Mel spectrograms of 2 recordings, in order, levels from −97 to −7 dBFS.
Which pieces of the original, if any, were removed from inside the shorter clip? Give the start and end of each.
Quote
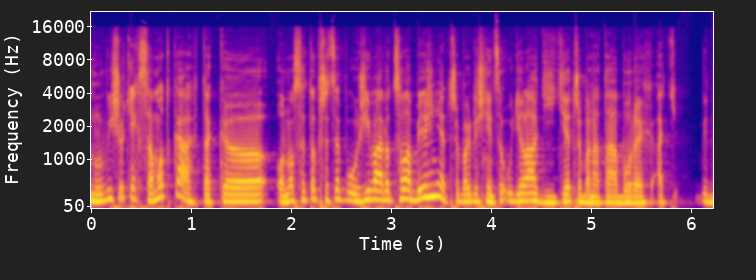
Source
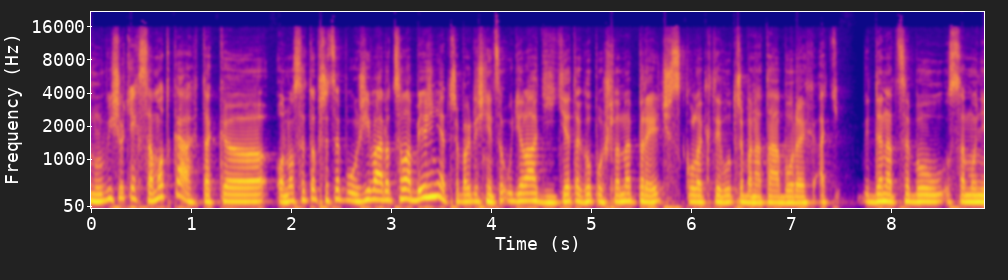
0:04.8-0:06.4

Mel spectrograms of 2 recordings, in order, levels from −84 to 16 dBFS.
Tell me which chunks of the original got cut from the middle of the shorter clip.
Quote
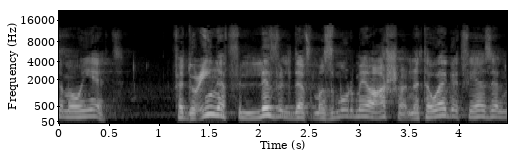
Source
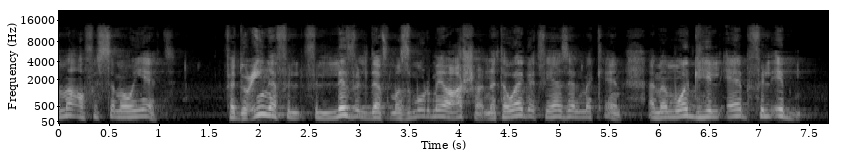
0:02.2-0:02.4

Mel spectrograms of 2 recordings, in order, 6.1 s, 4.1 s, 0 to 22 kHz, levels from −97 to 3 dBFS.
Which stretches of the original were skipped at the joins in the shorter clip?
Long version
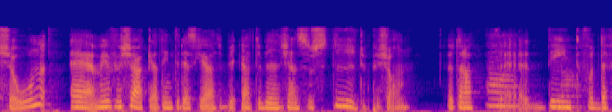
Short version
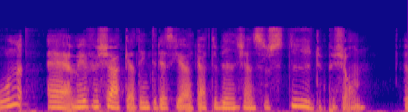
0:02.2-0:02.4

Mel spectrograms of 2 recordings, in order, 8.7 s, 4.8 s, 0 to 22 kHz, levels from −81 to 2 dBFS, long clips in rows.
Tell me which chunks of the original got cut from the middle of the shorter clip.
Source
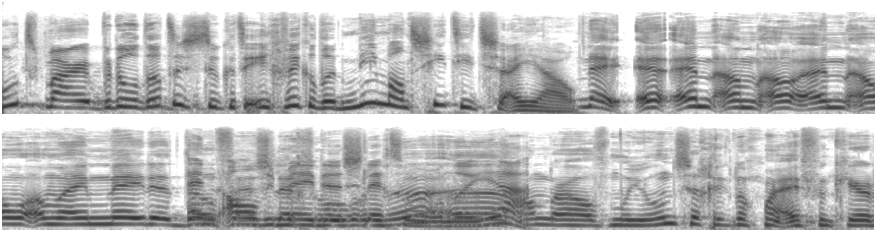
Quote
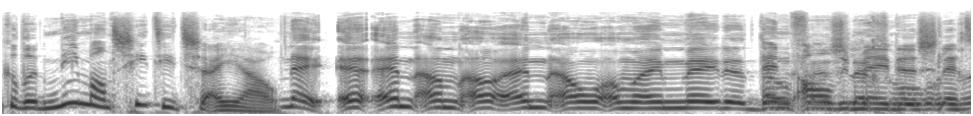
none

